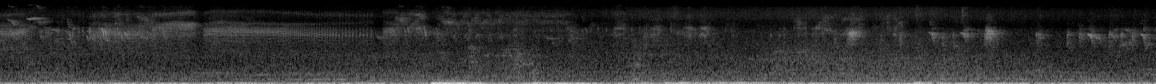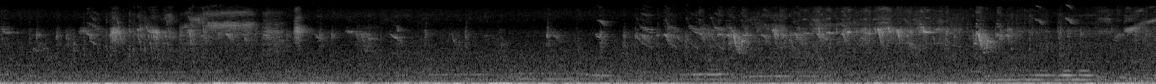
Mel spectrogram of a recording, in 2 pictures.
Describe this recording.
...morning sounds in front of my window… weaver birds in the mnemu trees, sounds from my brothers at the kitchen getting in to swing, school kids still passing by on the path along the fence ...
